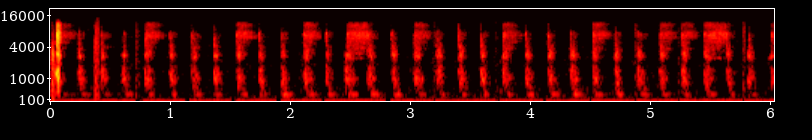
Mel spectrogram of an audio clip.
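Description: Near silence with faint, fast, evenly spaced ticking, several ticks a second.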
